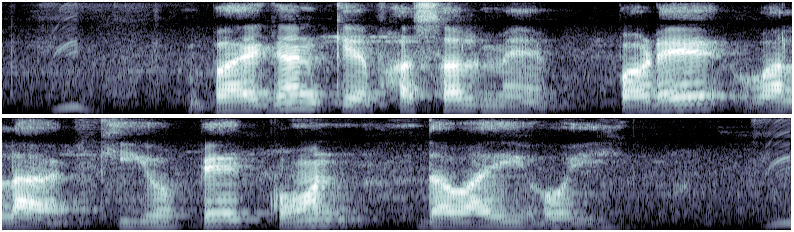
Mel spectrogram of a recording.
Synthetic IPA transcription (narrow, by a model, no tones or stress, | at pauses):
bəɪɡənkepʰəsəlmẽ | pəɽeʋaːlakijoːpekɔːn | d̪əʋaːiɦoːiː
